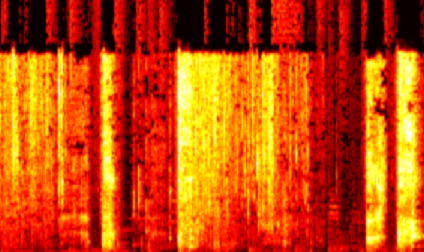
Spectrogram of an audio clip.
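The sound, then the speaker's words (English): Wet, choking coughs of a man in a Japanese video as a woman vomits into his mouth, coming in several harsh bursts, with a long sputtering stretch in the middle and ragged gasps for air between them; no one speaks. “You can hear him gasping for air and coughing.”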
